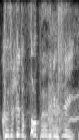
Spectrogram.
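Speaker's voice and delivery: high, stern order; mock yell at dog. Owner scolds his dog to get back in its seat, high stern yell.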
